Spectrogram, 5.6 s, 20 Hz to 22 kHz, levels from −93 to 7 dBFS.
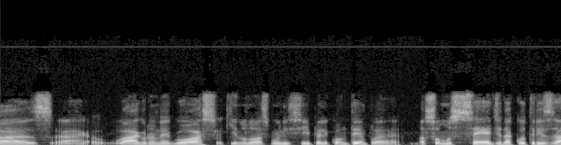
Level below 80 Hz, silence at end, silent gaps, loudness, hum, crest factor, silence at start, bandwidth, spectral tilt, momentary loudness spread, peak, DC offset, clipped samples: -64 dBFS; 0 s; none; -19 LUFS; none; 18 dB; 0 s; 8.4 kHz; -4 dB/octave; 10 LU; -2 dBFS; under 0.1%; under 0.1%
